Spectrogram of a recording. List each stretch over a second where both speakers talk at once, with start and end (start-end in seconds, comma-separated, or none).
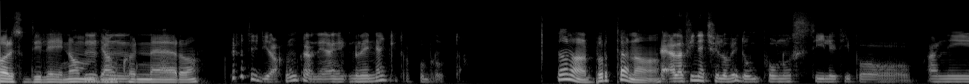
none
